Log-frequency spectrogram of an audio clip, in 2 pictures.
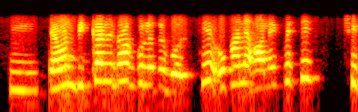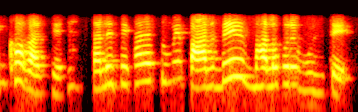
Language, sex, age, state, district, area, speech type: Bengali, female, 30-45, West Bengal, Purulia, rural, conversation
